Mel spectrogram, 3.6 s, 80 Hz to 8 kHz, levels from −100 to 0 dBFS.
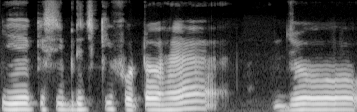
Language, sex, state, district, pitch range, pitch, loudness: Hindi, male, Chhattisgarh, Korba, 150-155 Hz, 150 Hz, -15 LUFS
